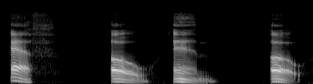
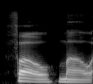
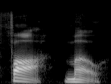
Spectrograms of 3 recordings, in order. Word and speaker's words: FOMO: Always a long O. It rhymes with photo or mono. Fo-mo. Fo-mo, not fa-mo.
